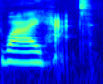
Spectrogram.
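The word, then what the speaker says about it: ŷ: don't say y equals anymore um this means y hat that's how or sorry this is pronounced y hat that's how we pronounce it so y hat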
